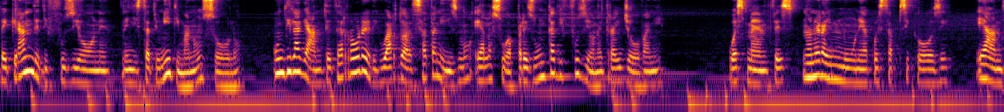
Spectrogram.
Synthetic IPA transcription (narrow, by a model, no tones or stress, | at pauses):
veɡɾand̪ed̪ifːuzjoːneneʎːist̪aːt̪iuniːt̪imanːonsoːlo | und̪ilaɡant̪et̪ɛrːoːɾeriɡward̪oalsat̪anizmoʔḛalːasuːapɾezunt̪ad̪ifːuzjɔːnet̪ɾaid͡ʒɔːvani | wɛst̪mɛɱfisnonɛːɾaimːuːneakːwest̪apsikɔːzi | ean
